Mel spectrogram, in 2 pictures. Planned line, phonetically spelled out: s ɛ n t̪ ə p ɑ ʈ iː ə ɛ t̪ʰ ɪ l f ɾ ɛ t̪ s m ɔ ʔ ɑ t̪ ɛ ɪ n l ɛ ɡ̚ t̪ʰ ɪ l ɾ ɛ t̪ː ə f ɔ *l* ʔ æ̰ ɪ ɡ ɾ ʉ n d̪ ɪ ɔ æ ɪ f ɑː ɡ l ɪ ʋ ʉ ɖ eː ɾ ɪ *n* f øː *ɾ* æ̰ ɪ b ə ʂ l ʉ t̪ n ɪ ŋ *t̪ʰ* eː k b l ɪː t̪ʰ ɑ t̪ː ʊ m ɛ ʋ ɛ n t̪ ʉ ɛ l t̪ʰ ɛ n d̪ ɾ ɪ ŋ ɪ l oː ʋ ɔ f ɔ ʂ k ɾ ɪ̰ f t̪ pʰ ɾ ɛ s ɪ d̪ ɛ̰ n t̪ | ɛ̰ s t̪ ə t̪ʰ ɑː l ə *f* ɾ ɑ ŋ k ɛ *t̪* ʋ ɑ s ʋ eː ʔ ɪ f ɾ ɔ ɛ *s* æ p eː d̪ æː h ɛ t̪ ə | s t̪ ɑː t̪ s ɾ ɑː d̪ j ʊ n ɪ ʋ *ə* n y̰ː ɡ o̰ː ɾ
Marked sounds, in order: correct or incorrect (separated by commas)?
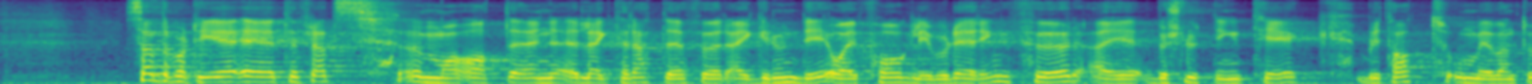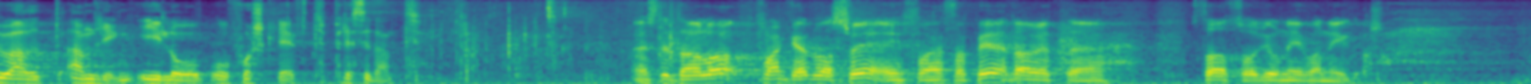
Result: incorrect, incorrect, correct, correct, correct, incorrect, incorrect, incorrect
